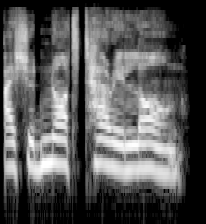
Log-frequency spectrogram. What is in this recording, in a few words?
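Hero Idle US English, Женщина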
